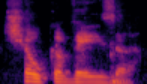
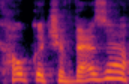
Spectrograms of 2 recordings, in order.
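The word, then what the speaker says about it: Xocoveza: how he can pronounce Chocaveza. Correct. Chocaveza. I like when people are like, "Is that Coca Chaveza?" I'm like, probably not, but whatever.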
